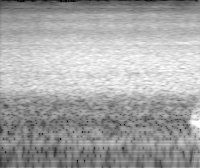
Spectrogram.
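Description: A steady rushing noise, growing slowly louder.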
